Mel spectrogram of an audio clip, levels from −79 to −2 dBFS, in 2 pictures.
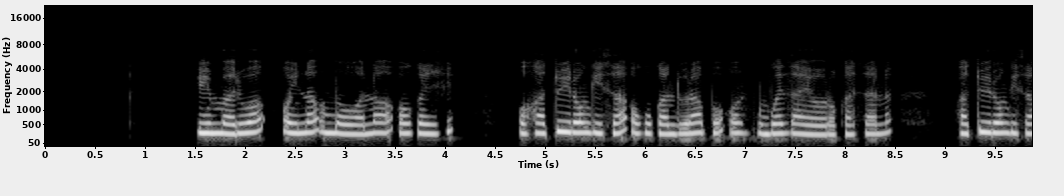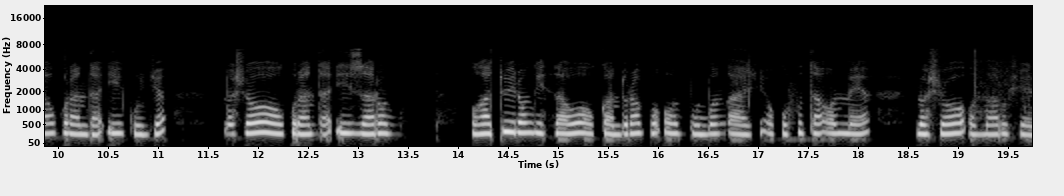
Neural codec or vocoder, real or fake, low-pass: none; real; 7.2 kHz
